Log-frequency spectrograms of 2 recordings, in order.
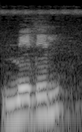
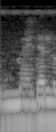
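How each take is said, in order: First: The first vowel sounds like 'ay'. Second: The first vowel is a short 'e'. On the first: The speaker calls it wrong. "अगर सभी जगह ए को ए ही उच्चारण करेंगे तो मे डेल हो जाएगा" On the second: The speaker calls it right. "तो मेडल बोला जाता है"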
